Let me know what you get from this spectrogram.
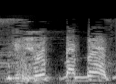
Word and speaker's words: Brigitte Bardot: Brigitte Bardot.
